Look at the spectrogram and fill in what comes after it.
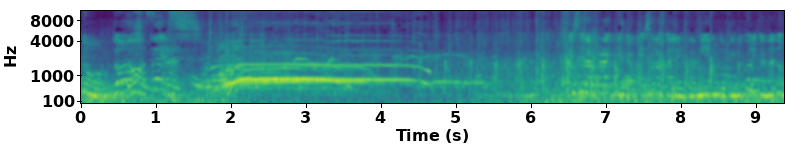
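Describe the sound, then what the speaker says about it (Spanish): A lively crowd at the Panama Canal cheers and whoops loudly as a cargo ship passes, with clapping and chatter mixed in, a long rising shout swelling then fading into scattered applause. "un caluroso aplauso a la cuenta de tres"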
